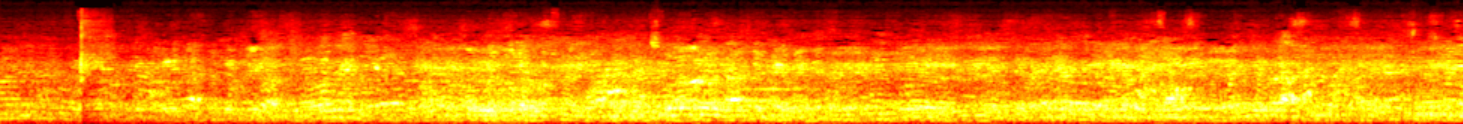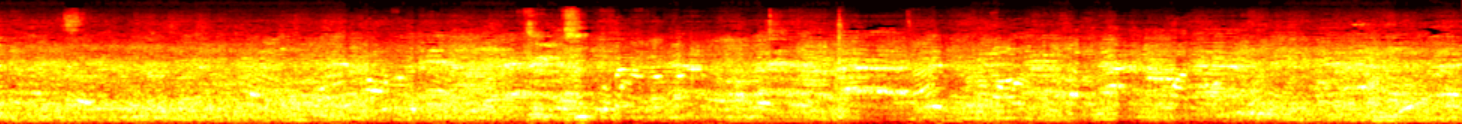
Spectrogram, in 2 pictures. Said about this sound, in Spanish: Hay gente que está gritando Queremos ver a Messi y otros que están gritando, Chomito, Chomito.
